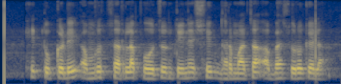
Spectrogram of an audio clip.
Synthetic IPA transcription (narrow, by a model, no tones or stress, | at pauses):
hit̪ukɽiːʔəmɾut̪səɾlapʰot͡suːnt̪ineɕik̚d̪ʱəɾmat͡saʔəbʱajsuɾukela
